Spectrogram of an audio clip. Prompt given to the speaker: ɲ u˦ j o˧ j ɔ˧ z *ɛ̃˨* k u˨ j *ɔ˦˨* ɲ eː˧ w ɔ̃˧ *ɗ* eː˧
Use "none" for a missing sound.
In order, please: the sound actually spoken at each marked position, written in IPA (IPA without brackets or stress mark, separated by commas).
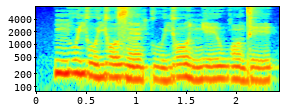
ɛ̃˨, ɔ˦˨, d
